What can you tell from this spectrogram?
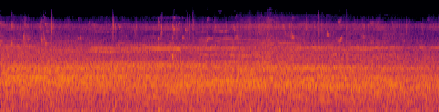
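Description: Echoing din of a large arena hall full of volleyball play: balls being hit and bouncing on several courts at once, with a steady murmur of players and spectators.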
